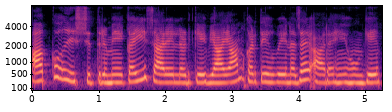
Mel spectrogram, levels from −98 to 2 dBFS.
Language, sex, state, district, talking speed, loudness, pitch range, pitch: Hindi, female, Maharashtra, Nagpur, 160 wpm, -21 LUFS, 240-270 Hz, 245 Hz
